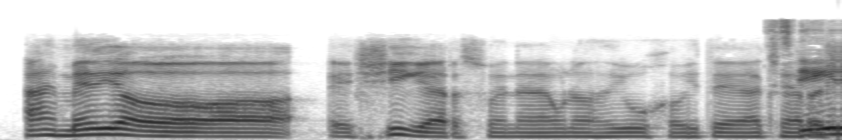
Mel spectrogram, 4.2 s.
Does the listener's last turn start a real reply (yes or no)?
yes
